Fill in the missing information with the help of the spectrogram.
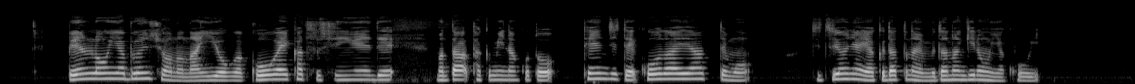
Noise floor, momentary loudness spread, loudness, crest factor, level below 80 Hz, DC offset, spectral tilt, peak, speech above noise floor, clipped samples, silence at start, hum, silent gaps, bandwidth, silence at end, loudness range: -68 dBFS; 10 LU; -24 LUFS; 18 dB; -74 dBFS; under 0.1%; -5 dB/octave; -6 dBFS; 45 dB; under 0.1%; 0.7 s; none; none; 10.5 kHz; 0.95 s; 2 LU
